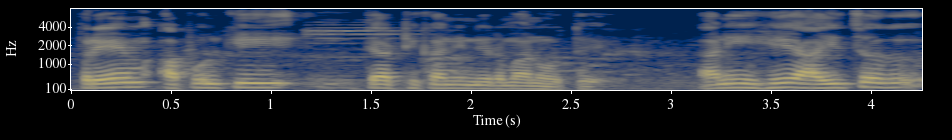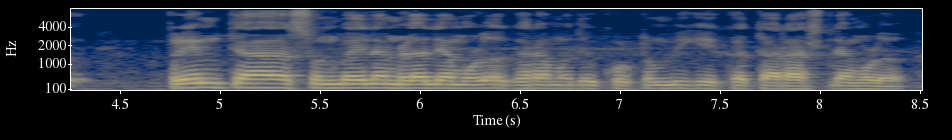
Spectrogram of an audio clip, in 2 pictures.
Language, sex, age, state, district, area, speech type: Marathi, male, 60+, Maharashtra, Nanded, urban, spontaneous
